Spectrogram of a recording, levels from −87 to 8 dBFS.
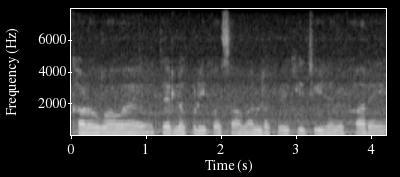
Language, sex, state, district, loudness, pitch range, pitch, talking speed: Hindi, female, Bihar, Darbhanga, -16 LUFS, 185-190 Hz, 190 Hz, 200 wpm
